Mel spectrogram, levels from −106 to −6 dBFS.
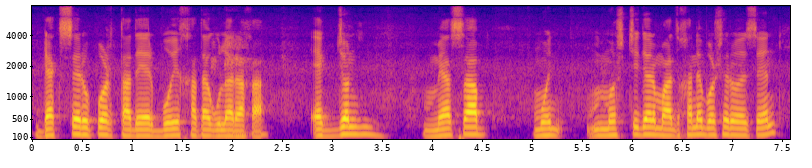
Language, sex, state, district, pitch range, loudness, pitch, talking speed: Bengali, male, Assam, Hailakandi, 135-160 Hz, -18 LUFS, 145 Hz, 95 wpm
